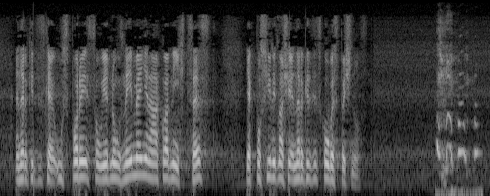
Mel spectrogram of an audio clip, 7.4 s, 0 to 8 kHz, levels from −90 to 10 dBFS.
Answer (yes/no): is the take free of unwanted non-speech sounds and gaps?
no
